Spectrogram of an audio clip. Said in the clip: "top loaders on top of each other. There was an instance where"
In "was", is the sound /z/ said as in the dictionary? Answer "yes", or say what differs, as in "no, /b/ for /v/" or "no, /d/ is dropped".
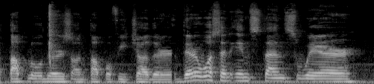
no, /s/ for /z/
